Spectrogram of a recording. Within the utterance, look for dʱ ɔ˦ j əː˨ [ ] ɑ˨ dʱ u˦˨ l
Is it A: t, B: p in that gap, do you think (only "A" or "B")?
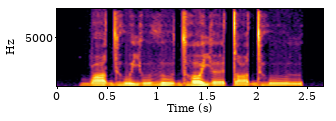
A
